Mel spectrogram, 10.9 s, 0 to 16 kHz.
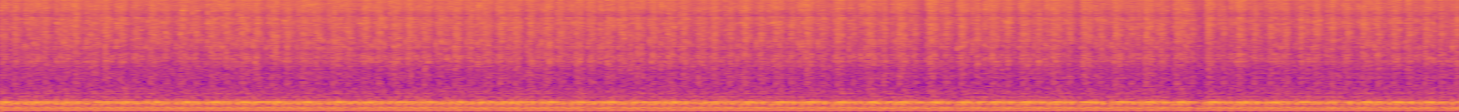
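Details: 2000 Mustang GT 4.6 V8, forged bottom end, bored 30 over, stage 3 heads, shorty headers; steady rumble with a faint fast tick, called timing chain noise; owner suspects failed cheap guides, teardown pending.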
